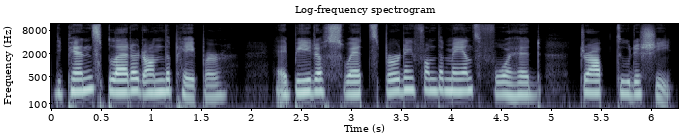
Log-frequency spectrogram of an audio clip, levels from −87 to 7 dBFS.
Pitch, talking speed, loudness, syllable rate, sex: 190 Hz, 170 wpm, -19 LUFS, 4.8 syllables/s, female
